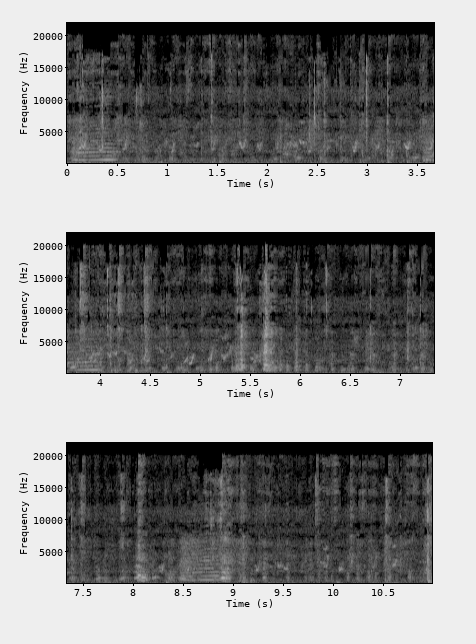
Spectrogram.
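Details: Coop-kept village chickens at feeding time clucking busily, with dense short notes and a few longer, drawn-out calls standing out near the middle and toward the end against a low background rumble.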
